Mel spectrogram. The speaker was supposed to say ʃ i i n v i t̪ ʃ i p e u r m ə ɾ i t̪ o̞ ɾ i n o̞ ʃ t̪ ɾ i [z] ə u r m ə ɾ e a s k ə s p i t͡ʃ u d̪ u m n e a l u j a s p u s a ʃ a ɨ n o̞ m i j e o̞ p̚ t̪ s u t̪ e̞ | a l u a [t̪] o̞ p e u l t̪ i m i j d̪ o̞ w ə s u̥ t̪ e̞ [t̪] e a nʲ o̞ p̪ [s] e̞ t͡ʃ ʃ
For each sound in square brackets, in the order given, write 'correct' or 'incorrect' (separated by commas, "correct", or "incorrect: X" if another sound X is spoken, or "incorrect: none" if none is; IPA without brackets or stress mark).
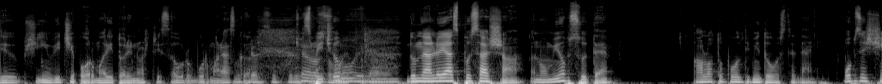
incorrect: s, correct, incorrect: d̪, incorrect: z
